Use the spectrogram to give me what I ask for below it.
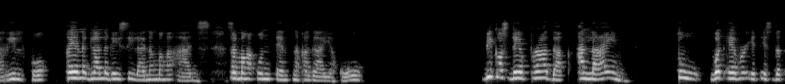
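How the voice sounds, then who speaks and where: A woman's voice: a little high, darkish tone. A woman with a Filipino accent hosting a casual livestream, combative and teasing, mixing English into her talk. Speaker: livestream host. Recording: slightly dull lo-fi audio.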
